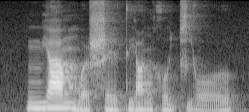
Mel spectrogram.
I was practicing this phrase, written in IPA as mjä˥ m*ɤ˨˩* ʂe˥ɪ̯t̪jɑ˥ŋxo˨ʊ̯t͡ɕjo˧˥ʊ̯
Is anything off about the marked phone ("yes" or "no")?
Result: no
